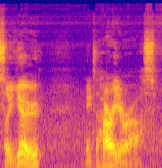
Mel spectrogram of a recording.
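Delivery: plain reading voice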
